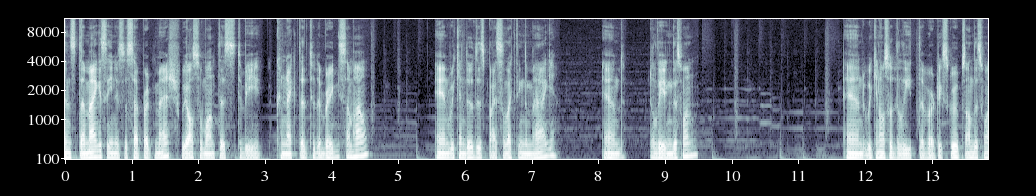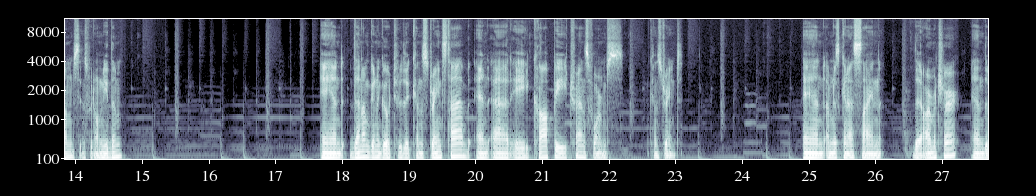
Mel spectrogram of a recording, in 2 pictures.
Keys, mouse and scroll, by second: 5.9 right click.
